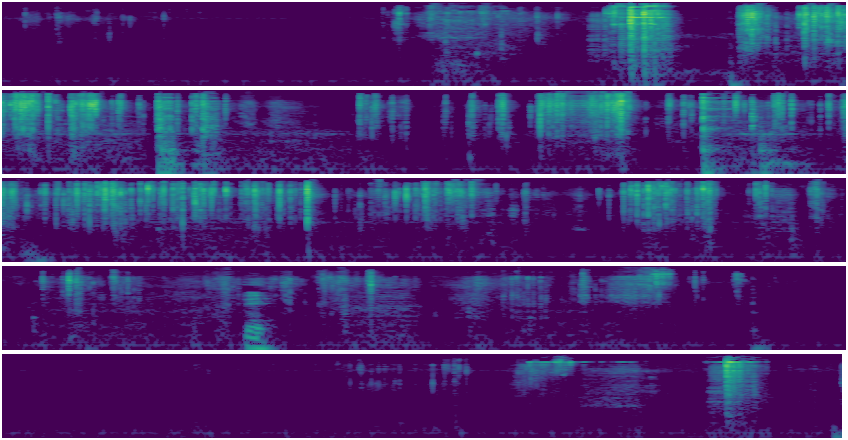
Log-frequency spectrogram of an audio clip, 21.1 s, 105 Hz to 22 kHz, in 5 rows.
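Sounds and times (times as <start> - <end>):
plastic packaging crinkling and tearing: 3.7 - 5.4, 6.0 - 13.4.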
